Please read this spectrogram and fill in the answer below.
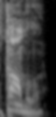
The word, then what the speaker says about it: Kamala: So you've heard her name pronounced as Kamala Harris many, many, many, many, many times. So if you're still pronouncing it wrong, it's because you're either ignorant or you're doing it intentionally. So it's Kamala.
